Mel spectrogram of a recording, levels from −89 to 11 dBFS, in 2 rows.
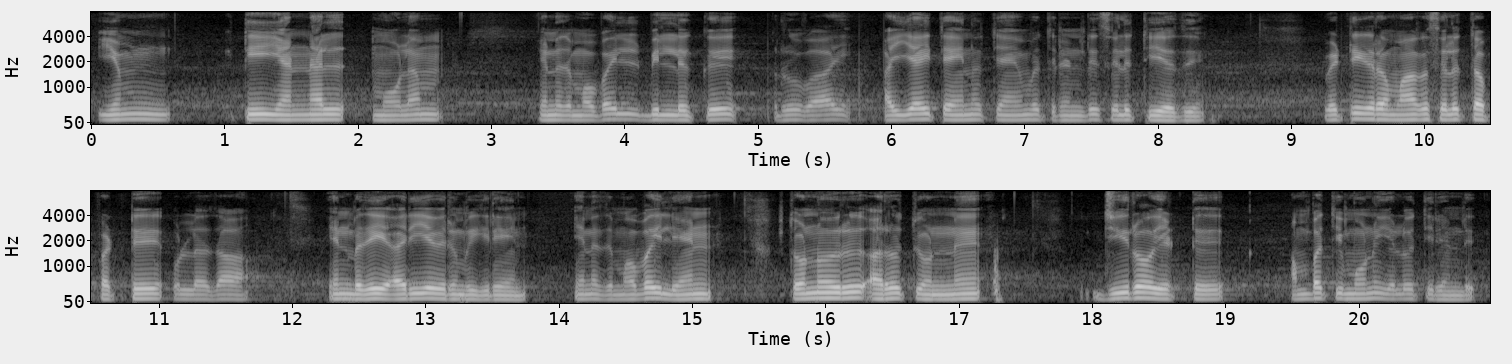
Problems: continuous background conversations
